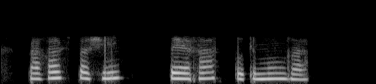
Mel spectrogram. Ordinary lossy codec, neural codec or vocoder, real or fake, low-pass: Opus, 16 kbps; codec, 16 kHz in and 24 kHz out, 1.1 kbps, FireRedTTS-2 codec; fake; 3.6 kHz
